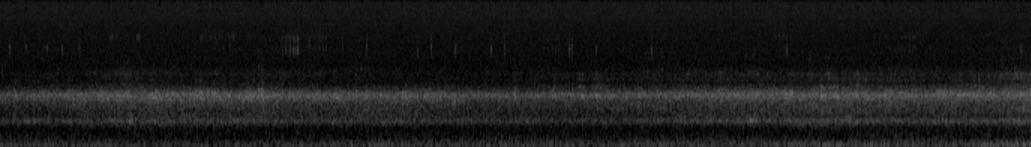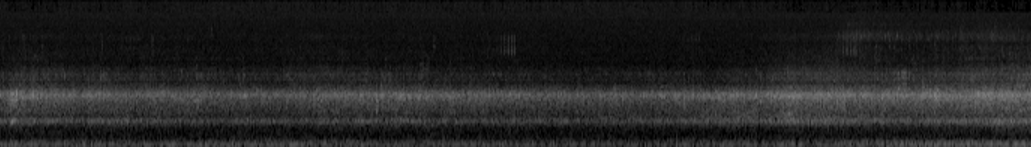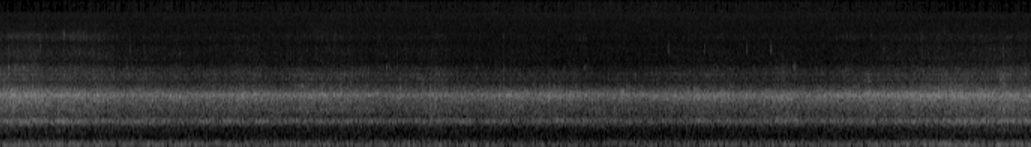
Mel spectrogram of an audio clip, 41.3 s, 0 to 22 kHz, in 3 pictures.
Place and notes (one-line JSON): {"title": "Royal National Park, NSW, Australia - (Spring) Inside The Entrance To Marley Lagoon", "date": "2014-09-24 15:45:00", "description": "A very quiet underwater soundscape at the beginning of Marley Lagoon, I'm sure I would get a lot more sounds if I was able to get deeper into the lagoon. I recorded in this spot nearly a year ago and the sounds are very similar.\nTwo JrF hydrophones (d-series) into a Tascam DR-680", "latitude": "-34.11", "longitude": "151.14", "altitude": "7", "timezone": "Australia/Sydney"}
